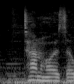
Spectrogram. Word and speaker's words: Tannhäuser: We'd pronounce it Tannhäuser with an umlaut.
